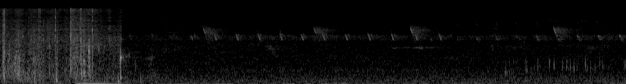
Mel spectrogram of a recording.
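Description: About a second of crackling handling noise on the microphone. It breaks off suddenly, leaving faint forest background with small birds calling: a quick run of high ticks, about three a second, with a few short down-slurred notes.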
